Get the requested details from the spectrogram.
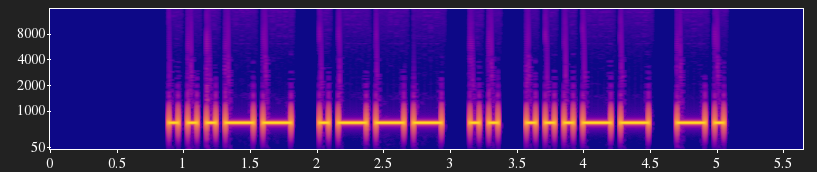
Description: Morse code, heard as a keyed tone, about 17 wpm, 700 Hz. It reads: 3JI3N
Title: Code Groups - 5 Letter:Numbers - 17wpm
